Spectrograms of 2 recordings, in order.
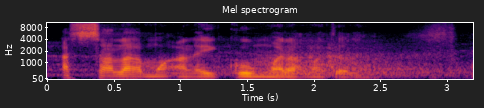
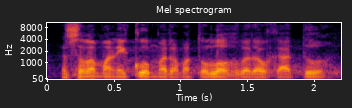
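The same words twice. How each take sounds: First: Softer, lower, unhurried salam; calm soothing greeting. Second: Rattled off fast without a smile; unsmiling rushed greeting. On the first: Pretend. Husband greets his sulking wife, softly calm. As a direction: answer the sulk with gentle calm. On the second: Shown as a demonstration. Preacher shows a greeting with no smile, hurried. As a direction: toss the greeting off quickly and coldly. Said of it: "Senyum tidak nih saya".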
